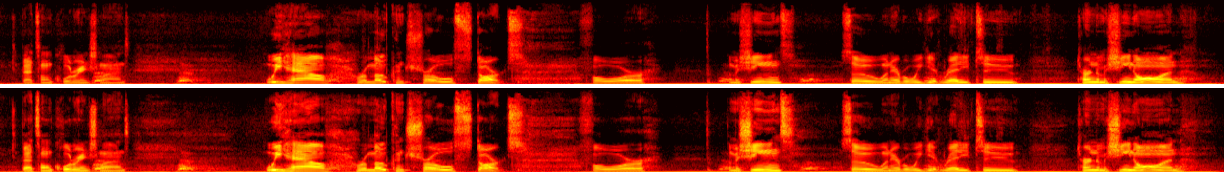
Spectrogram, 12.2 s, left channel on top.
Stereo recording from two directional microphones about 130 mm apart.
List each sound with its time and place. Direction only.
0.2 s speech: 35° right (ahead or behind)
2.6 s speech: 30° right (ahead or behind)
3.9 s speech: 5° right (ahead or behind); by 6.6 s 15° left (ahead or behind)
7.3 s speech: centre (ahead or behind)
8.4 s speech: 20° left (ahead or behind); by 11.9 s 35° left (ahead or behind)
